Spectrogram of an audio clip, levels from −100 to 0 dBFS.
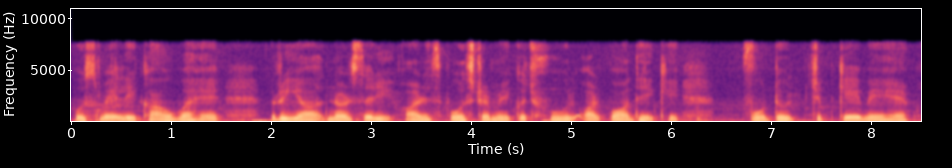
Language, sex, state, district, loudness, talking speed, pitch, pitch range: Hindi, female, Jharkhand, Ranchi, -15 LUFS, 135 wpm, 185 Hz, 150-195 Hz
